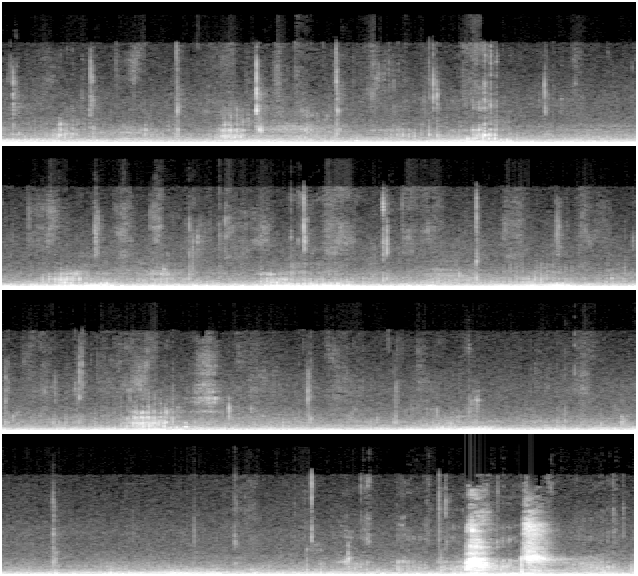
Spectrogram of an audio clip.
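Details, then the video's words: Napping cat dreaming in the daytime, then waking; faint low rumbling snore with soft breath pulses every couple of seconds, two louder knocks near the end. "Cute cat is snoring, twitching, dreaming and waking up."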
